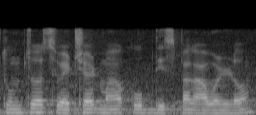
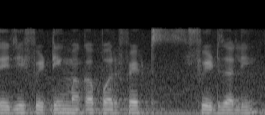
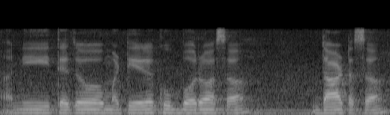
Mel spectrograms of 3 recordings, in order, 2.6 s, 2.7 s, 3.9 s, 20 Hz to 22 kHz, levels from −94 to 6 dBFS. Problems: none marked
